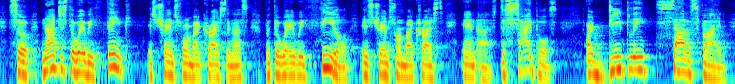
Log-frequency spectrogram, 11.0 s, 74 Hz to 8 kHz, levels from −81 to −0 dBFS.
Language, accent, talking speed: English, American, 150 wpm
